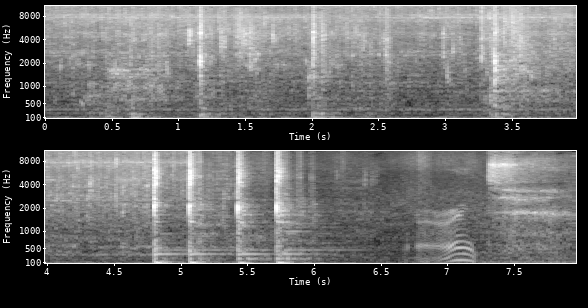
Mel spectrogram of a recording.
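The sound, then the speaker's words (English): Water runs from a tap as a bowl is rinsed out in a deli kitchen, a steady splashing stream broken by a few sharp clatters of the bowl near the end. “Get a new bowl here. Rinse that out a little bit.”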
